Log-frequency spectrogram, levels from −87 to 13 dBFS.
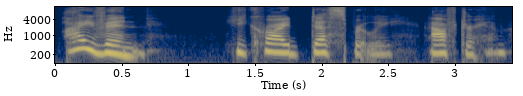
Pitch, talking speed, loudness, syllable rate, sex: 235 Hz, 105 wpm, -16 LUFS, 4.6 syllables/s, female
